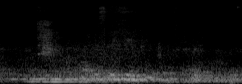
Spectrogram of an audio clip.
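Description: Indistinct murmur of people's voices, with a short low cooing-like tone about half a second in.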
